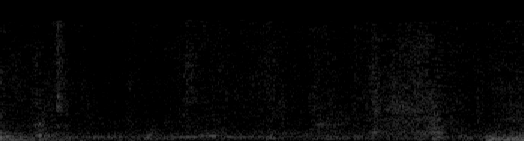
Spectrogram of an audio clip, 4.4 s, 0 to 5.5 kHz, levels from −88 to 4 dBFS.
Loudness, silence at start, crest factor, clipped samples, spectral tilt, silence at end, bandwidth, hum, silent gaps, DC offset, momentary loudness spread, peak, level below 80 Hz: -67 LUFS; 0 s; 22 dB; under 0.1%; -4 dB/octave; 0 s; 4.8 kHz; none; none; under 0.1%; 5 LU; -44 dBFS; -74 dBFS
